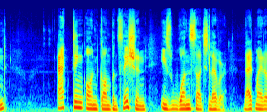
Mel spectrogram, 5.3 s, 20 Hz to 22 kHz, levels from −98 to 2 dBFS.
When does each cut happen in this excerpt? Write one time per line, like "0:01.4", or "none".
none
